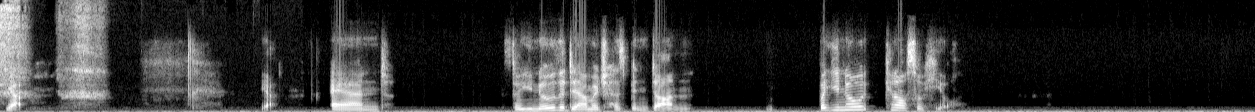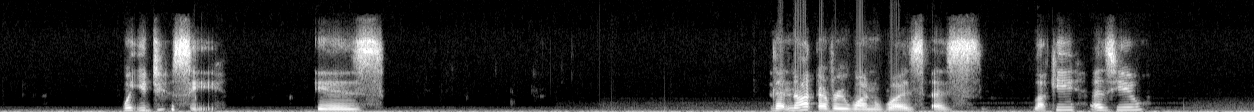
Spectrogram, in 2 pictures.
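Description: Several young women speak in turns over an online call.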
